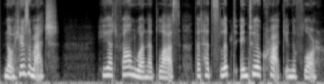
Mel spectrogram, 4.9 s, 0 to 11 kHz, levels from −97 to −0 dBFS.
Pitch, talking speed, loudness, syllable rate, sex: 230 Hz, 235 wpm, -20 LUFS, 5.7 syllables/s, female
